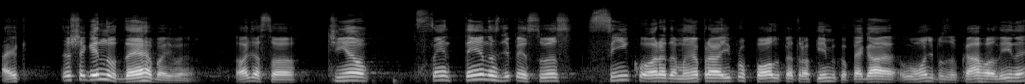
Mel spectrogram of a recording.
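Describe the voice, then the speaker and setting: Fairly high in pitch, a man's dark, mellow voice moves at a moderate pace with lively intonation. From Brazil, Bahia (Camaçari). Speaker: architect, artist and writer. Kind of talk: casual interview conversation. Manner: animated.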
